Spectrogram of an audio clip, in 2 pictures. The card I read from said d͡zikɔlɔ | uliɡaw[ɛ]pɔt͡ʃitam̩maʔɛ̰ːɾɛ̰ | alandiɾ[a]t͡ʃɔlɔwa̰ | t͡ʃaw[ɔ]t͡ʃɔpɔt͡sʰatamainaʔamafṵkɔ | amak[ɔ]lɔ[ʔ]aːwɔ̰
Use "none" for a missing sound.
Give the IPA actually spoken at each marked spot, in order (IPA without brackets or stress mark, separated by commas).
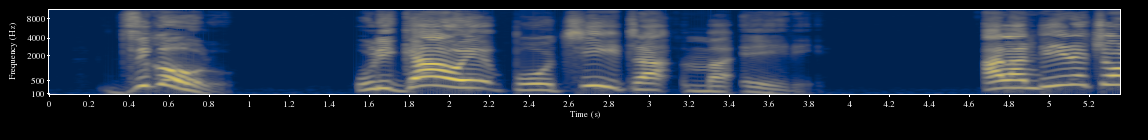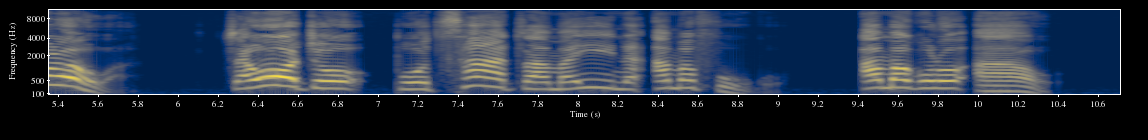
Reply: ɛ, ɛ, ɔ, ɔ, ʔ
